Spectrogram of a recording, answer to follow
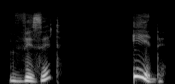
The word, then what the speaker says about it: visited: For example, in the word visited, you hear an extra syllable. visit id But in the word walked, it sounds like a t at the end.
